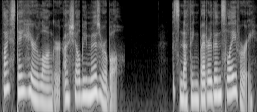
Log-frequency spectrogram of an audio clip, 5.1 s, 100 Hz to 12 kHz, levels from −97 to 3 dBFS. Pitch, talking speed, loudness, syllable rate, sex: 190 Hz, 175 wpm, -18 LUFS, 6.1 syllables/s, female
